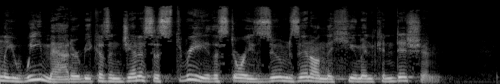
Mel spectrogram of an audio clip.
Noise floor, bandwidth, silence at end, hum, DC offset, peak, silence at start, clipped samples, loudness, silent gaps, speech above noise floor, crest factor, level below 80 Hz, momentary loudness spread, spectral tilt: -59 dBFS; 16 kHz; 0.6 s; none; under 0.1%; -10 dBFS; 0 s; under 0.1%; -22 LUFS; none; 38 dB; 12 dB; -60 dBFS; 3 LU; -5.5 dB/octave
